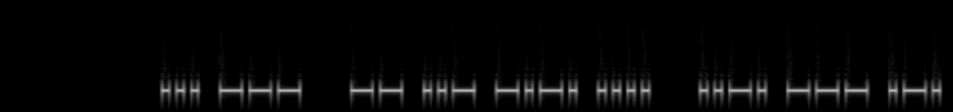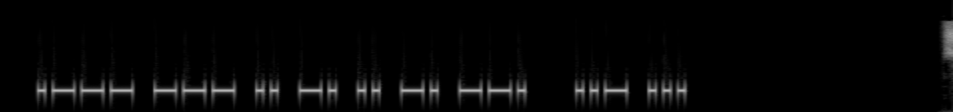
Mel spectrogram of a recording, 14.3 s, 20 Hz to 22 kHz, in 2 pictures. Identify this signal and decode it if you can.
Morse code, heard as a keyed tone, about 22 wpm, 700 Hz. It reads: SO MUCH FOR JOINING US
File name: practice / 22wpm / Build A Phrase - 5-Word Phrases - 22wpm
